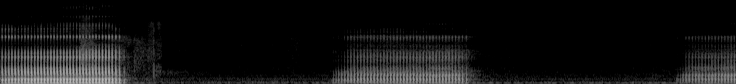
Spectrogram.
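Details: Snoring clips, top three.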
